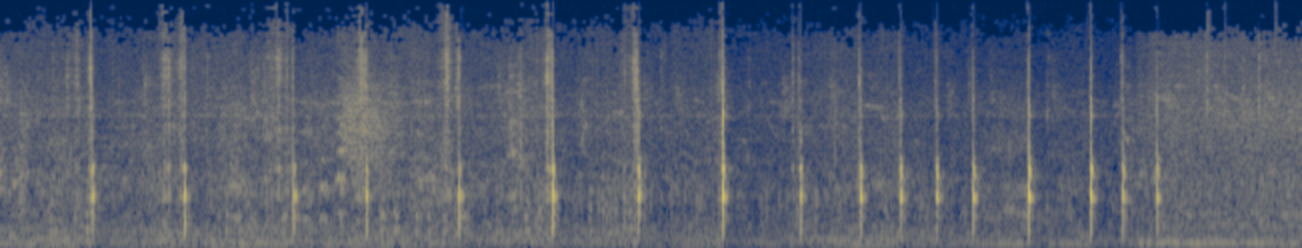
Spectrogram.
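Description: Knife chopping on a cutting board: about seventeen sharp chops, roughly one a second at first, then quicker past the middle, stopping shortly before the end.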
